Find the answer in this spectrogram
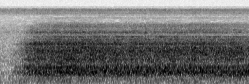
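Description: Near silence: a faint, even hiss that fades in about a quarter of a second in and holds steady.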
